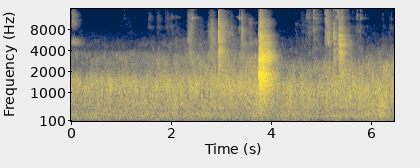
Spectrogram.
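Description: Steady room hiss with a few short clicks and knocks. The loudest knock comes about four seconds in.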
